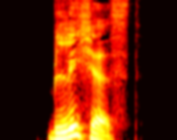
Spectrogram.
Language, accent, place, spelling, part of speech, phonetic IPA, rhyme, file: German, Germany, Berlin, blichest, verb, [ˈblɪçəst], -ɪçəst, De-blichest.ogg
- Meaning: second-person singular subjunctive II of bleichen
